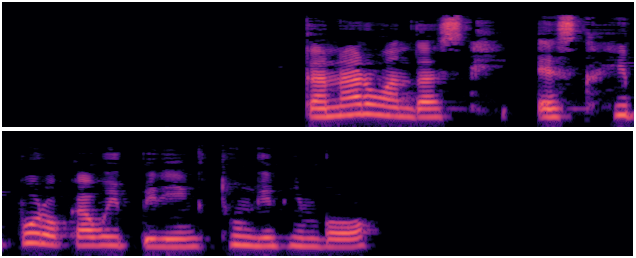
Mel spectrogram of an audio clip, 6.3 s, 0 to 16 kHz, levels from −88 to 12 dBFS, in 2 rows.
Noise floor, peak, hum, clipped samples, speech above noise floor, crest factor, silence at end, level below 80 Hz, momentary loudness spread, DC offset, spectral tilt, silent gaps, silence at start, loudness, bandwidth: under -90 dBFS; -6 dBFS; none; under 0.1%; over 66 dB; 20 dB; 1.35 s; -78 dBFS; 8 LU; under 0.1%; -3 dB/octave; none; 1.5 s; -24 LUFS; 11.5 kHz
